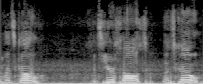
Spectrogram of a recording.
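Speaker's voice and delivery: exasperated owner yelling at his dog to move. Real, not acted. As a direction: snap at the dog to hurry. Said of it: "'cause I'm yelling at you".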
